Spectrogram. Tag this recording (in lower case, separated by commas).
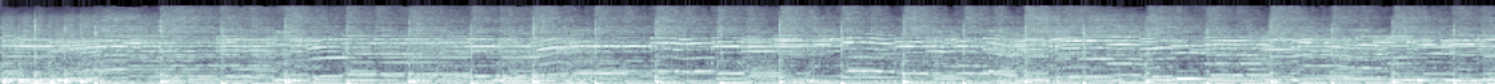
musical instrument, music, bass guitar, electric guitar, guitar, rock music, plucked string instrument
